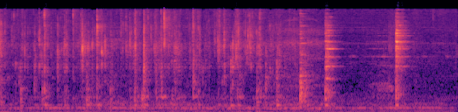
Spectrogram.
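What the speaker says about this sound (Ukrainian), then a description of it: "До яєць вливаємо кисле молоко перемішуємо" Eggs and sour milk are stirred together for apple fritter batter, with soft, quiet clinks and scrapes of a utensil against a bowl and a couple of sharper taps near the end.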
